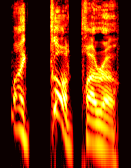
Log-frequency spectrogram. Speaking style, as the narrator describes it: I cried

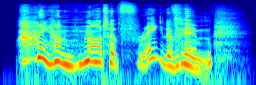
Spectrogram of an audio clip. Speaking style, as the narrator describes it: she laughed

